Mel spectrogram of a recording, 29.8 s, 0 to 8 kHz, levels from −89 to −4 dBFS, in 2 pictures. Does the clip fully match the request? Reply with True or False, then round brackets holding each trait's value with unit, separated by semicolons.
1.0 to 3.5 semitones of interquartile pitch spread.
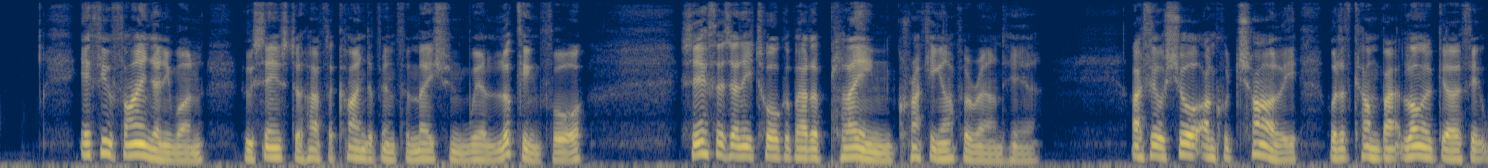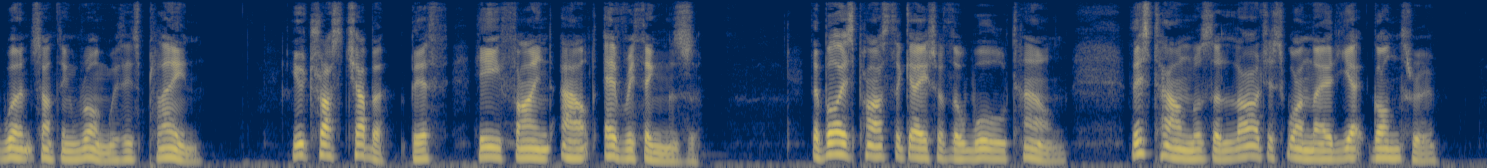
False (4.1 semitones)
